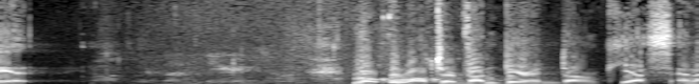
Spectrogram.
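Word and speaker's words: Walter van Beirendonck: Walter van Beerendonk?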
